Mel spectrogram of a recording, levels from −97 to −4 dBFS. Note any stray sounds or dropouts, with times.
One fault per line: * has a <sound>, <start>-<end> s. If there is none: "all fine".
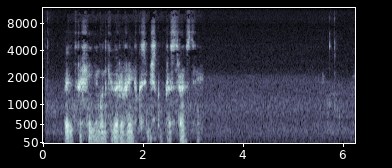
all fine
